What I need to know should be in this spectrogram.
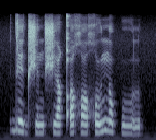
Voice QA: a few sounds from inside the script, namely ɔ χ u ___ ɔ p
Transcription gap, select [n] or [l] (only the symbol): n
